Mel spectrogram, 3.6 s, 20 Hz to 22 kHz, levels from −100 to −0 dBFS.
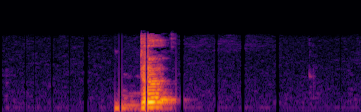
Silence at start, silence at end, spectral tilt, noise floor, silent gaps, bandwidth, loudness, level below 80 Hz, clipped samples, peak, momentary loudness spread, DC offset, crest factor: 1.15 s; 1.85 s; -5.5 dB/octave; -72 dBFS; none; 7.6 kHz; -22 LUFS; -64 dBFS; under 0.1%; -4 dBFS; 24 LU; under 0.1%; 24 dB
